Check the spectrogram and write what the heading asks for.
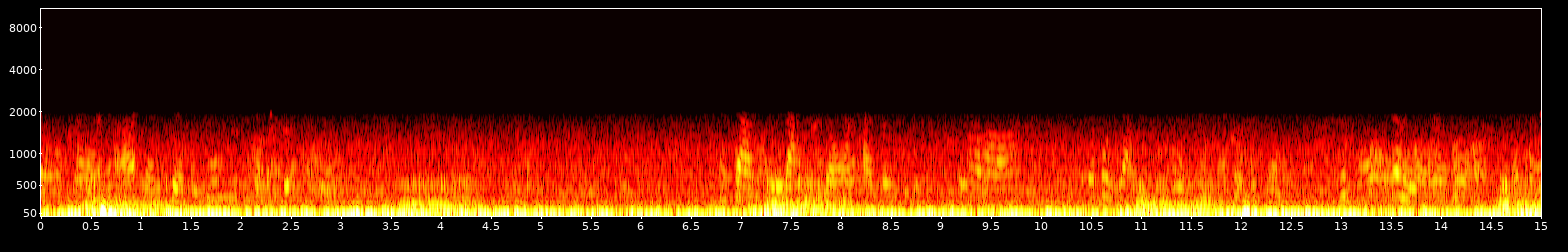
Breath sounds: Inhalation: 0.35-1.35 s, 3.50-4.49 s, 7.20-8.20 s, 10.90-11.89 s, 14.57-15.00 s
Crackles: 14.57-15.00 s

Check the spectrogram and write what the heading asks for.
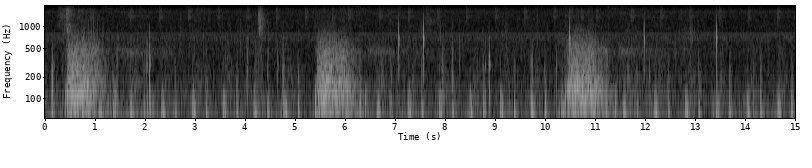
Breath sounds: Inhalation: 0.32-1.24 s, 5.37-6.28 s, 10.47-11.39 s

